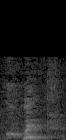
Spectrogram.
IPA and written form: kw̥ɪk (quick)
